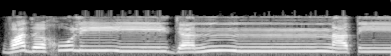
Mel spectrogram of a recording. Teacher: نون مشدد کا غنہ اور تی کو کھینچیں گے یا مدہ کی وجہ سے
